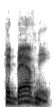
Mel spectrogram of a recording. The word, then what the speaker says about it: Hadbavny: an honor to welcome to the show spencer hedbavny thank you so much mike for having me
